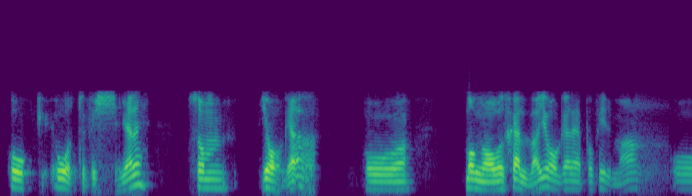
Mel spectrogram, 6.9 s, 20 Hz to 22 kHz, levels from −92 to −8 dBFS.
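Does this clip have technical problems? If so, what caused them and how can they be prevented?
Yes. The whole clip went through the G.729 codec at 8 kbit/s, which rebuilds speech from a vocal tract model and a few pulses per frame and passes only about 250 Hz to 3.5 kHz. The speech sounds narrowband, slightly rough and synthetic. Using a wideband codec such as G.722 or Opus would prevent this.

VoIP packet loss concealed by the speech codec occurs three times. About 150 ms was lost at 0.99 to 1.2 s, 300 ms was scattered across 2.72 to 3.19 s, and 330 ms was lost at 6.36 to 6.72 s. Each time the decoder stretched its last pitch and filter into a fading tone or noise, and the sound stays weak briefly after packets resume. A more stable network path with QoS priority for voice traffic, or forward error correction, would prevent these losses.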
